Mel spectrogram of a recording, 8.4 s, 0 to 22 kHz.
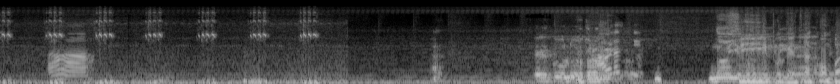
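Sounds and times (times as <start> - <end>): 
cricket chirping: 0.0 - 3.5
speech: 0.6 - 1.1, 5.3 - 8.4.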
